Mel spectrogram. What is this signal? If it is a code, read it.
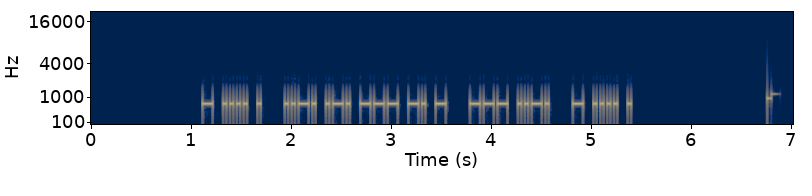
Morse code, heard as a keyed tone, about 34 wpm, 700 Hz. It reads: THE FRONT OF THE
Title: Sets of 4 Words 35wpm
